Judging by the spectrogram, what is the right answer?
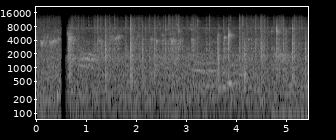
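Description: Low kitchen background noise with scattered light clicks and a few brief high chirps, cut to silence for a moment about half a second in.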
